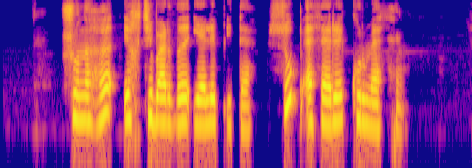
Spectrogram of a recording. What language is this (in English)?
Bashkir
